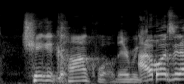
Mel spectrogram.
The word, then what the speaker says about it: Okonkwo: Okonkwo. I was not pronouncing the first K. Chig Okonkwo.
